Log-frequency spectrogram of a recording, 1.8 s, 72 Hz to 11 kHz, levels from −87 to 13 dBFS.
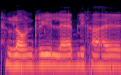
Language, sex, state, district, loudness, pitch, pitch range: Hindi, male, Uttar Pradesh, Budaun, -17 LUFS, 140 Hz, 135-145 Hz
